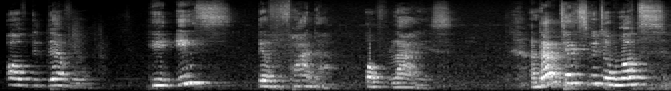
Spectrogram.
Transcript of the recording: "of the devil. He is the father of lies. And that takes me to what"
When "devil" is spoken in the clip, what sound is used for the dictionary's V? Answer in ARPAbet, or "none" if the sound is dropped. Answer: V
